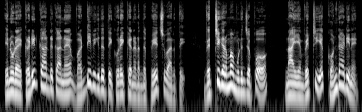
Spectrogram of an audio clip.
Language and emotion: Tamil, happy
